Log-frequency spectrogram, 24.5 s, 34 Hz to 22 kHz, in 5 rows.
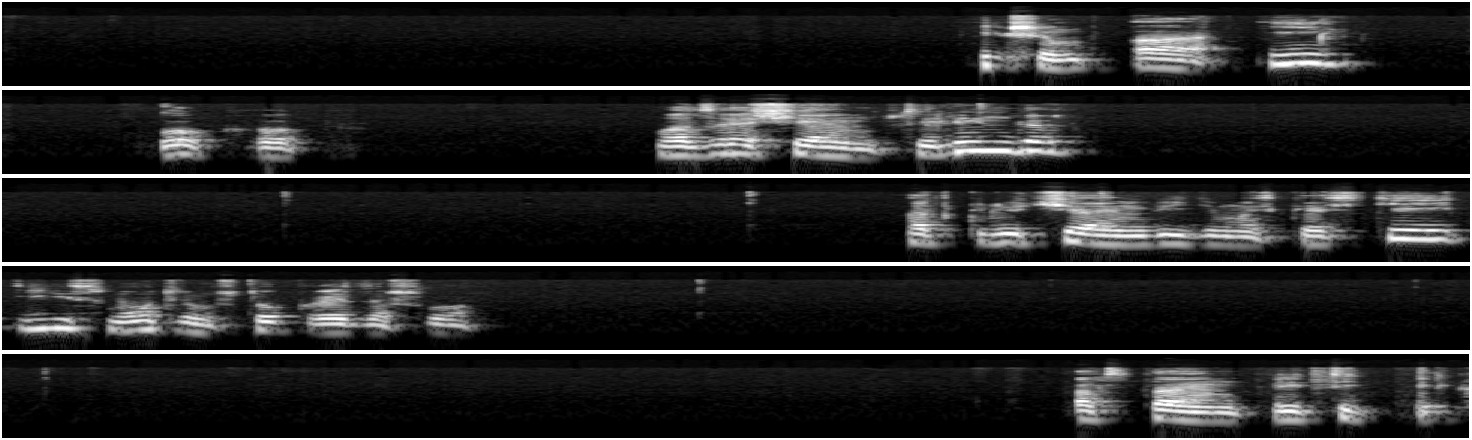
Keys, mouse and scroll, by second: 0.3 middle click, 3.8 a, 4.1 i, 8.1 click, 9.2-10.0 scroll down 1, 10.8 click, 13.5 click, 13.9 scroll down 2, 14.2 middle click, 15.7 click, 17.3-18.2 scroll down 5, 18.2 middle click, 19.9 shift+middle click, 22.7 click.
